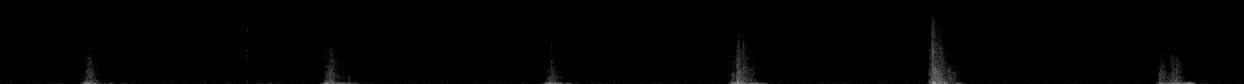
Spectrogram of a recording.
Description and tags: sonido sabana moviendose
free sound, efects, sabana moviendose en dormitorio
